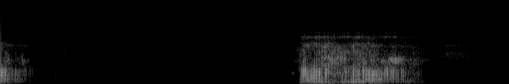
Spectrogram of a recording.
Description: My Friend snoring did not let me sleep the whole night....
